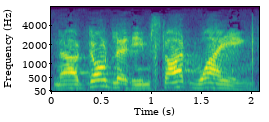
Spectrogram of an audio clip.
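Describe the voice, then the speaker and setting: A man's voice: medium pitch, lively intonation, measured pace, bright, forceful tone. A man acting a pompous, wordy middle-aged father with a dry, sardonic manner, in 1940s radio style. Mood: dryly sardonic. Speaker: radio drama actor. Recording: dull, faintly noisy old radio recording.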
